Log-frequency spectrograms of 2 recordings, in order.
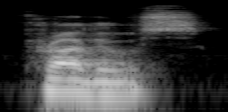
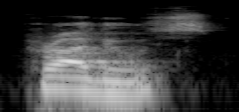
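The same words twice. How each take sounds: First: The stress is on the first syllable. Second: The same.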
